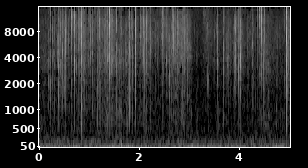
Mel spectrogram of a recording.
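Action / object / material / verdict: scrape / woven straw clutch bag / straw / none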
